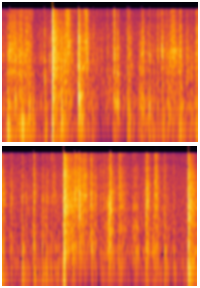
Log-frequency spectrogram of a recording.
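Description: Discs being popped off the press-hub clips of a steelbook's clear plastic disc tray. Three sharp plastic clicks, the first about a second in, the next near four seconds and the last just before the end, with quieter ticks and handling rustle between them.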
